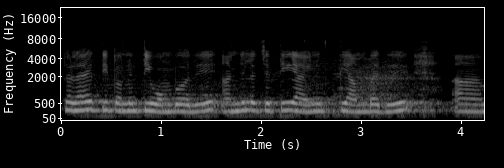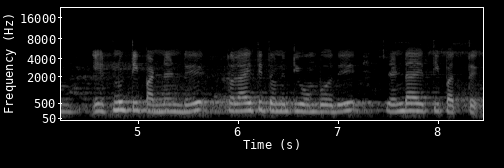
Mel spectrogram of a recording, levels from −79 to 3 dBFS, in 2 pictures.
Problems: constant background noise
